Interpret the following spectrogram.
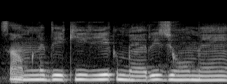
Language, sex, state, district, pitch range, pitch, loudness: Hindi, female, Uttar Pradesh, Shamli, 205-220 Hz, 215 Hz, -13 LUFS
